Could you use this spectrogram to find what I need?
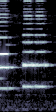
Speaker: This is a high priority alarm. It's red. It's saying disconnect. It's saying circuit disconnect. Your patient is not ventilating.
